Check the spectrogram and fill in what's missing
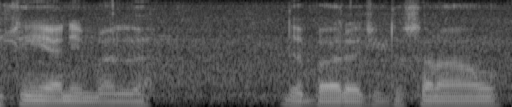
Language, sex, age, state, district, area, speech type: Dogri, male, 30-45, Jammu and Kashmir, Udhampur, rural, spontaneous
